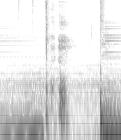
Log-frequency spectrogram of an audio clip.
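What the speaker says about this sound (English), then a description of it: "He coughs." A video game character, a man, gives a couple of short, rough coughs over a low background hum, then the hum drops out and a final burst follows.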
